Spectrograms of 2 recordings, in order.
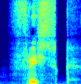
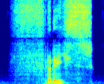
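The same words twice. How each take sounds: First: The word is said at normal speed. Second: The word is said very slowly. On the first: "Können wir das nochmal hören?" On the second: "ganz langsam"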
